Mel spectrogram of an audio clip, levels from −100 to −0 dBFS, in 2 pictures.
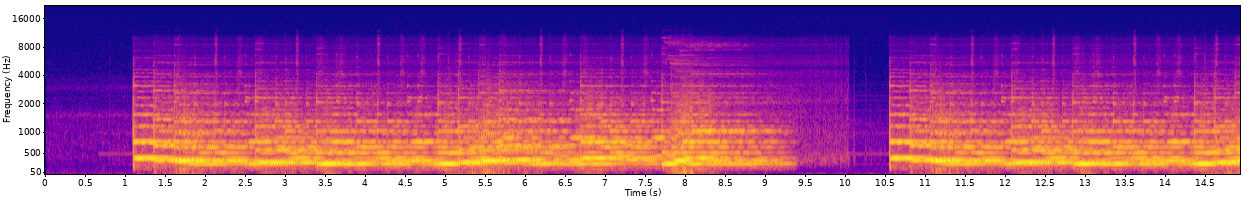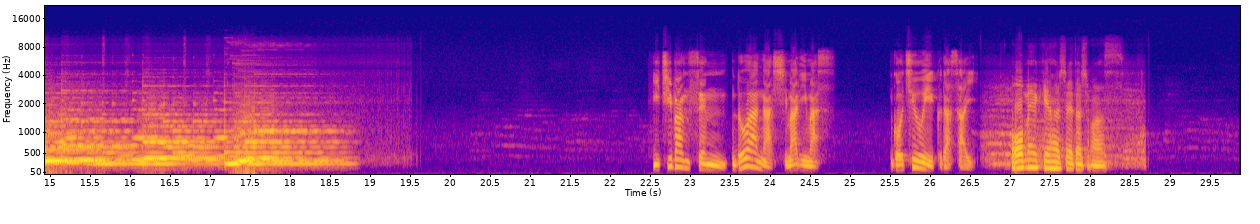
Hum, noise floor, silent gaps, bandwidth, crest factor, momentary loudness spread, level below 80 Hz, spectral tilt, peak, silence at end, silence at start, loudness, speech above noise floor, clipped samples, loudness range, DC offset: none; -65 dBFS; none; 7 kHz; 12 dB; 13 LU; -44 dBFS; -8 dB/octave; 0 dBFS; 1.2 s; 1.1 s; -11 LUFS; 50 dB; under 0.1%; 9 LU; under 0.1%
